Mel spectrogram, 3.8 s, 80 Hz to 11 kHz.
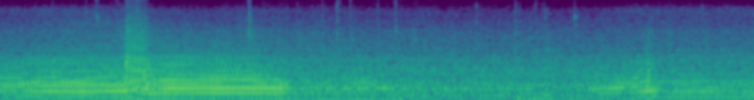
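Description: Alfa Romeo Stelvio Quadrifoglio SUV engine pulling hard in a low gear, rising harmonics swelling loudly then a quick gear change at about 1.5 s and a second shorter surge near the end, close and dominant.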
